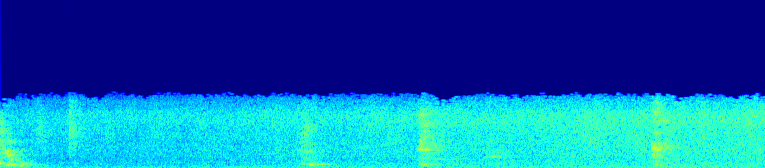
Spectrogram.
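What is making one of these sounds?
A man speaks slowly into a microphone, in short bursts with long pauses.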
